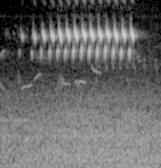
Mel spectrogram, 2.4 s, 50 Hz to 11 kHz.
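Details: Yellowhammer singing in the morning on 9 May 2021: a fast series of about a dozen bright, high, evenly spaced notes forming a dry rattling trill lasting roughly one and a half seconds.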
